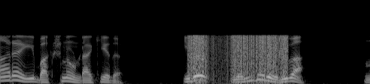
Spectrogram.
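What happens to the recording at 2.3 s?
At 2.3 s you're in the middle of a burst of bit errors on a digital phone line, running from about 1.88 to 2.88 s. A few percent of bits on the G.711 line get flipped, each corrupting a single sample, so the speech underneath stays intact but gets covered in sharp ticks and crackle.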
